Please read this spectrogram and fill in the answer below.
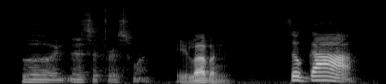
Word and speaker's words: sogar: 11, sogar, Sogar. sogar, Second syllable.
